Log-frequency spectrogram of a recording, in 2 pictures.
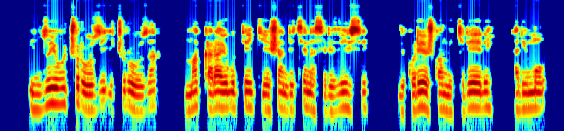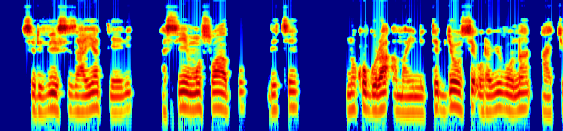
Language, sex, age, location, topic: Kinyarwanda, male, 25-35, Musanze, finance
